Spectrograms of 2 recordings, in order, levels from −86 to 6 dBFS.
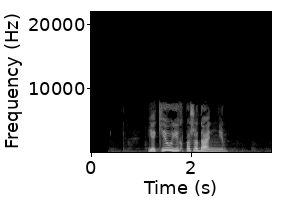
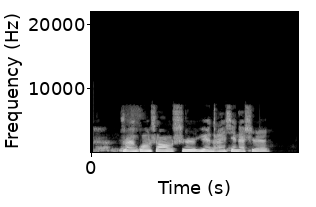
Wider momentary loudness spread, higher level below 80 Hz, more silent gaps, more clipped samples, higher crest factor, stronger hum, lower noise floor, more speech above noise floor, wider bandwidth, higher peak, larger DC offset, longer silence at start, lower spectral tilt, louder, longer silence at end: first, 14 LU vs 11 LU; second, -68 dBFS vs -52 dBFS; neither; neither; first, 20 dB vs 12 dB; neither; second, -64 dBFS vs -75 dBFS; second, 38 dB vs 62 dB; about the same, 8.2 kHz vs 7.6 kHz; second, -10 dBFS vs -2 dBFS; neither; first, 1.15 s vs 0.05 s; second, -4.5 dB/octave vs -6.5 dB/octave; second, -26 LUFS vs -13 LUFS; first, 0.9 s vs 0.6 s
